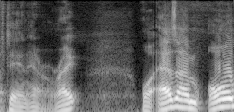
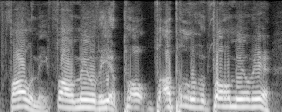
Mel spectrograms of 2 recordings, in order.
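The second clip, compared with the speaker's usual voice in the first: imitating angry driver; 6 semitones higher, 3 dB louder than usual. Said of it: "And he's like".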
